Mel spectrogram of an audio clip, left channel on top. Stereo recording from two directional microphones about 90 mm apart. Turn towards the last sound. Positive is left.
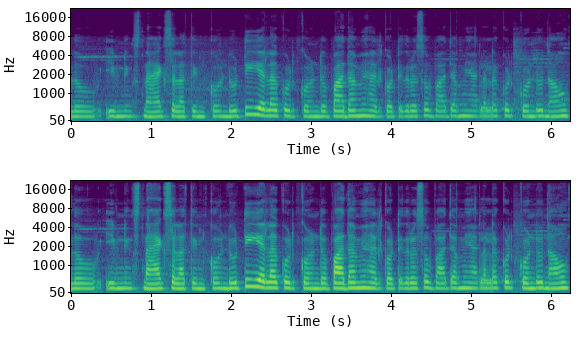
turn(degrees=-35)  # may be behind; listen again after turning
